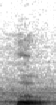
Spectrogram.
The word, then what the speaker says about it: who: از او هست اما باید شما اول H تلفظ کنید یعنی او نمیگه باید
